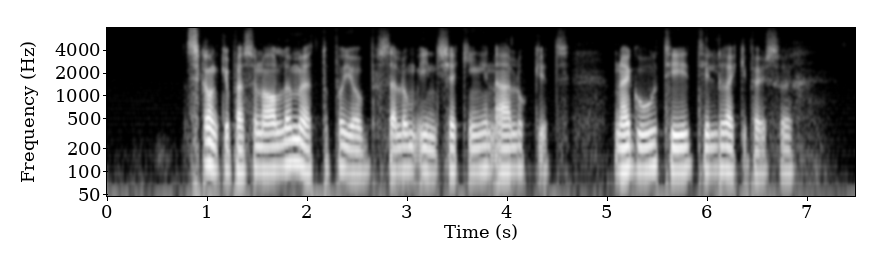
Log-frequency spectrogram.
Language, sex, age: Norwegian, male, 25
